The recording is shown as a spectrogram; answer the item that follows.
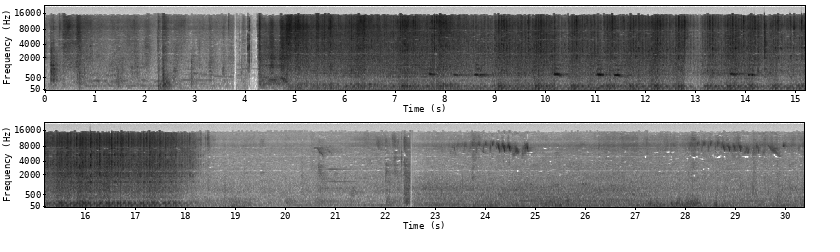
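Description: Volkswagen Brasília's rear-mounted air-cooled flat-four engine firing up about four seconds in, after standing with a flat battery. It then runs loud and uneven with a few short throttle blips. The loud running ends abruptly about eighteen seconds in, and a fainter, steadier engine sound follows.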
